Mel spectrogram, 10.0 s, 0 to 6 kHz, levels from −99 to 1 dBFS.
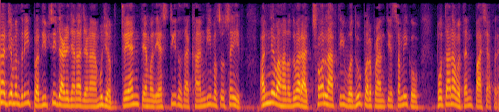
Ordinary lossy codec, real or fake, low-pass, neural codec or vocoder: MP3, 32 kbps; fake; 5.4 kHz; codec, 16 kHz, 1.1 kbps, Voila-Tokenizer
